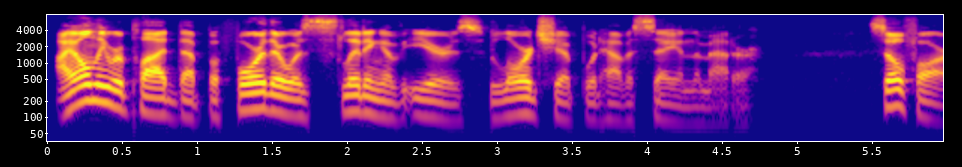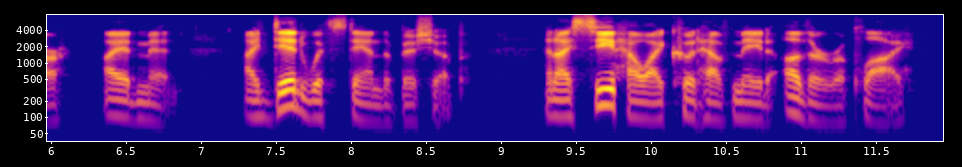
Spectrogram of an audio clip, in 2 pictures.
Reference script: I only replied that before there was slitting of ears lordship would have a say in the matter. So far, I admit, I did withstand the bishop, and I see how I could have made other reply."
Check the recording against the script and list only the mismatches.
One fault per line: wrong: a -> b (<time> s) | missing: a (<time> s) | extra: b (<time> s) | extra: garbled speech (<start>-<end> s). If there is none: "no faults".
no faults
